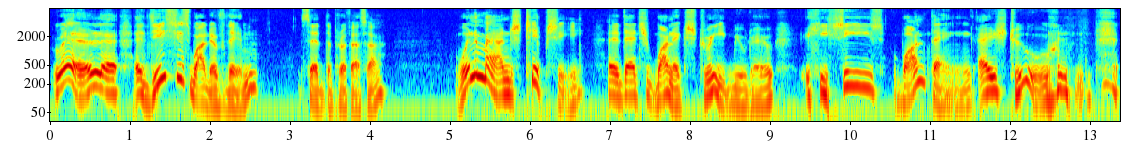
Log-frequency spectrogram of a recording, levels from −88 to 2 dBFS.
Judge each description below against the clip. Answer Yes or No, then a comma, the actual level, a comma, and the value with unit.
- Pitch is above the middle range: No, low, 130 Hz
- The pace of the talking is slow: Yes, slow, 110 wpm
